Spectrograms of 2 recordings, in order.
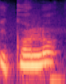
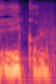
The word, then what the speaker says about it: ícono: Se puede decir de las dos formas, icono e ícono, sí.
